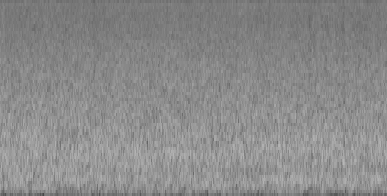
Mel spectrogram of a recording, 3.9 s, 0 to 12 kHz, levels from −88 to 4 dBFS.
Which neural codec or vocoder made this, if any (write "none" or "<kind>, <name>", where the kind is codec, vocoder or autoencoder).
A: none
